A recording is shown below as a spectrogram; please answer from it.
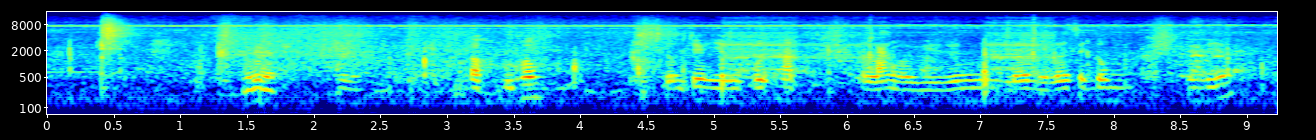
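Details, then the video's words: Hungry baby monkey Leo Rainbow, very angry and begging its mother for milk, gives a run of wavering, harmonic whining cries in short bursts, repeated through the recording, over a steady thin high-pitched whine in the background. "Rainbow Very Angry Need Milk Much I Smart Cute Lovely Baby Monkey"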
